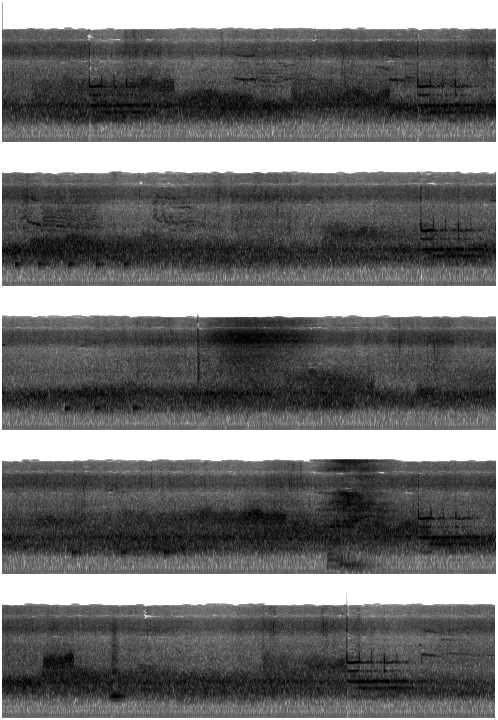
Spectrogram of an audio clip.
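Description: Upbeat electronic game music plays through a television speaker.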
